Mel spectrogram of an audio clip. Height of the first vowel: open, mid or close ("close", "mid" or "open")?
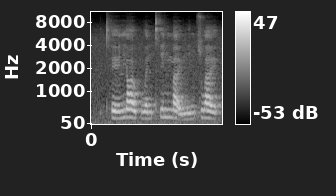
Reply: mid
